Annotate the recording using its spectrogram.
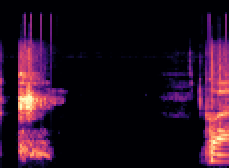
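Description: A man clearing his throat once, briefly, close to a microphone, followed by about a second of silence.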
